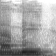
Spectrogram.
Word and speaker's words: amie: cô bạn gái, thì chúng ta thấy bạn trai và bạn gái viết khác nhau nhưng mà phát âm giống nhau. Un ami, une amie, ami, ami, mặc dù có thêm ơ nhưng mà phát âm vẫn giống nhau.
